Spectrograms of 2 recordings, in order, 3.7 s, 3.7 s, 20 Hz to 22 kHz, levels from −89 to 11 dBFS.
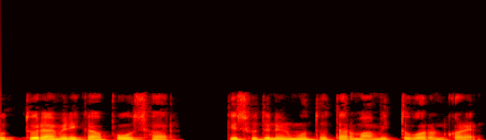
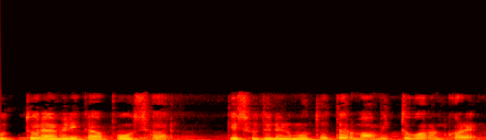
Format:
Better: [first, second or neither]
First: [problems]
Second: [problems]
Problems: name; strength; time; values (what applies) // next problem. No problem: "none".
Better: first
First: none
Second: room echo; dies away in 1.6 s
